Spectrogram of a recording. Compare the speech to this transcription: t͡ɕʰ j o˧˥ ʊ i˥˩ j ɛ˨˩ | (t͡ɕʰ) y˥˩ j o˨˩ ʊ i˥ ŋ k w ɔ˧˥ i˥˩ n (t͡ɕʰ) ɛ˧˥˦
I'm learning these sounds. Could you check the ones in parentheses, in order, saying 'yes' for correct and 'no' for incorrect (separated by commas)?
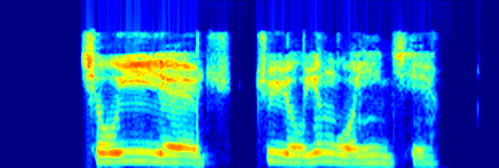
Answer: no, no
